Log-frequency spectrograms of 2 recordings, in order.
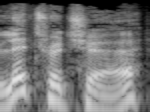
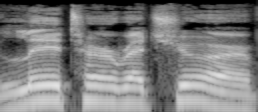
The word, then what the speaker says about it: literature: literature unit today or literature if you're speaking British English I think I like the British pronunciation better because it's only three syllables whereas the American pronunciation is for literature versus literature yeah I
